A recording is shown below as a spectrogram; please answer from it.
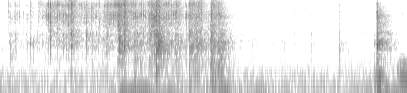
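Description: A foil trading-card pack wrapper torn open and crinkled for about two seconds, then quieter handling of the cards and a single sharp click near the end.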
